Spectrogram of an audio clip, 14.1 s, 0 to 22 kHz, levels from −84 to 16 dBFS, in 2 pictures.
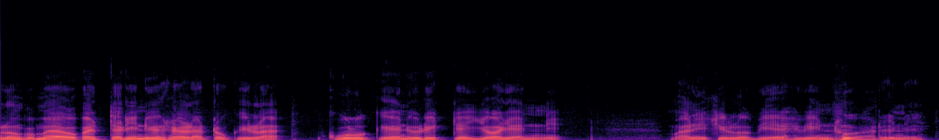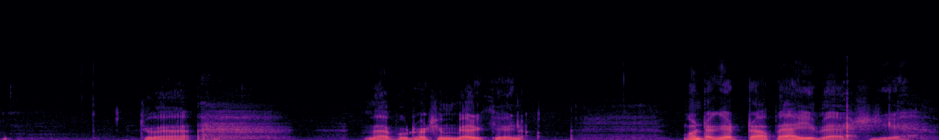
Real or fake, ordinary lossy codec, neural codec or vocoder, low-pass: real; none; none; 14.4 kHz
